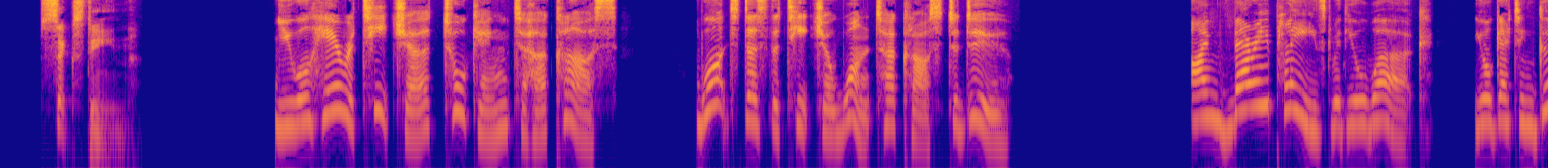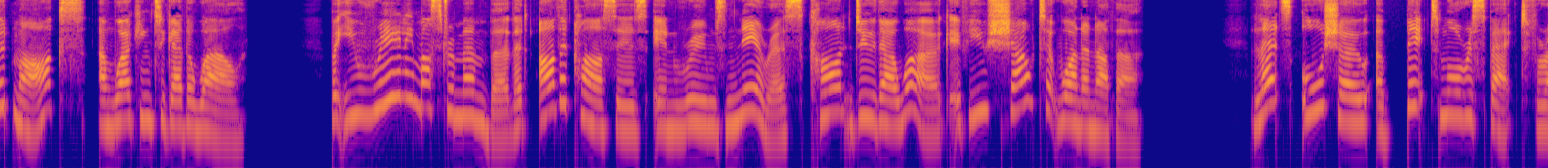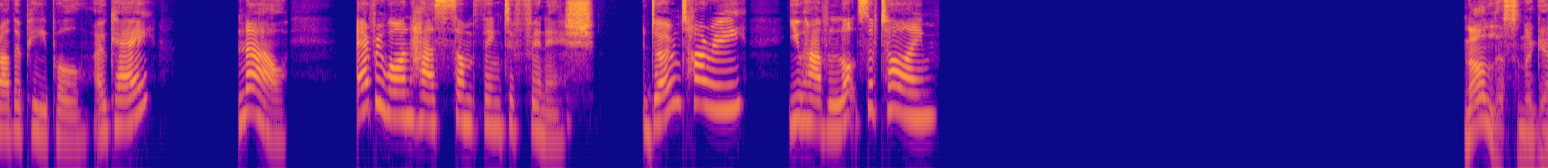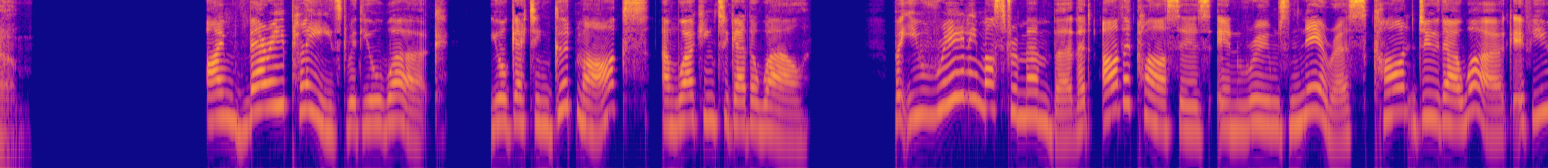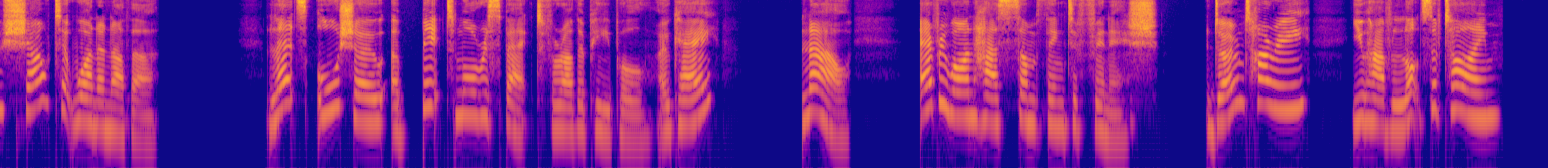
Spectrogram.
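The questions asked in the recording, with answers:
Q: What does the teacher want her class to do?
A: Be quieter and not shout, out of respect for other classes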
